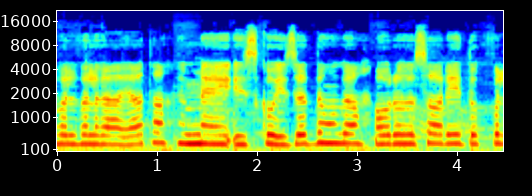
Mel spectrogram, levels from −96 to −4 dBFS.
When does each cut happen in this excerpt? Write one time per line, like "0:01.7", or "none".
0:01.1
0:03.1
